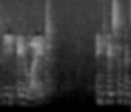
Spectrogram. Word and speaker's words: Be A Light: I have no idea whether I've been saying be Val light or be a light the whole time when it is be a light in case I've been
